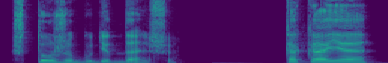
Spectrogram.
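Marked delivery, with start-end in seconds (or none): 2.3-3.2 higher, hesitant small talk; timid. A narrator's reading. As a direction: venture it nervously, stumbling at first. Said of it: "робко произнёс кто-то".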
